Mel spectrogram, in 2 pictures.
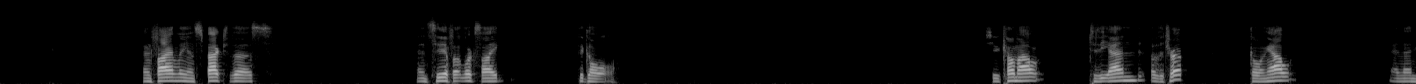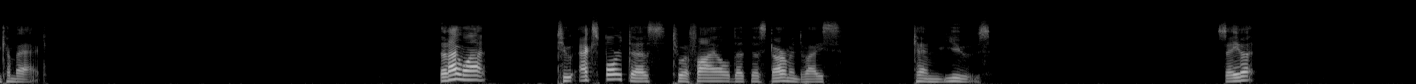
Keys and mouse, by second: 1.0 click, 2.8 click, 16.8 click, 23.5 click, 24.6 click, 25.4 right click, 26.3 click, 28.1-28.3 drag.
